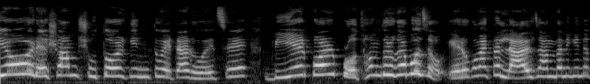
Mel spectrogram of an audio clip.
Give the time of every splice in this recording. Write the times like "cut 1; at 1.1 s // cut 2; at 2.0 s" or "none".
cut 1; at 2.6 s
